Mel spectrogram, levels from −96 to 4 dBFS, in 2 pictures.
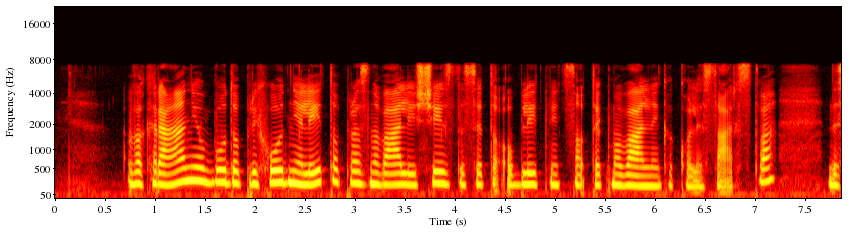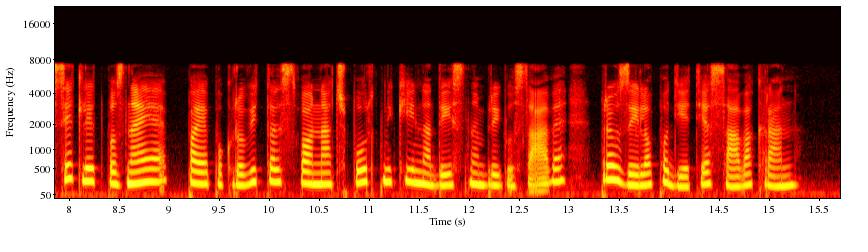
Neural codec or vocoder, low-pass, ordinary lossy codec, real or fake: none; 7.2 kHz; none; real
